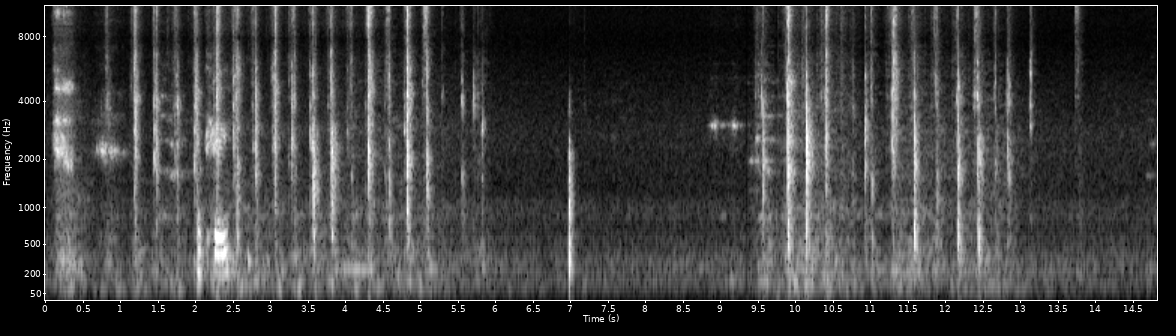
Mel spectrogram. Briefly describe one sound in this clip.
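Cards are shuffled with quick riffling clicks.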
